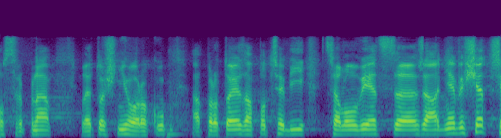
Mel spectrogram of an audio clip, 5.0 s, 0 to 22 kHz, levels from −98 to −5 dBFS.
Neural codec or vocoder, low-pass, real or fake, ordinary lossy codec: codec, 16 kHz, 6 kbps, DAC; 7.2 kHz; fake; none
